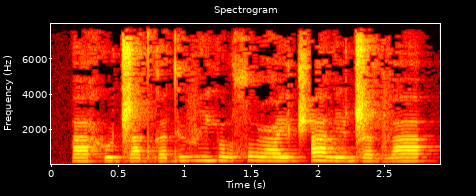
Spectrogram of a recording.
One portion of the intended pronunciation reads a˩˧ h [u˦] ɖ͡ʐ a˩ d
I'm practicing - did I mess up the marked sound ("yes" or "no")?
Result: yes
